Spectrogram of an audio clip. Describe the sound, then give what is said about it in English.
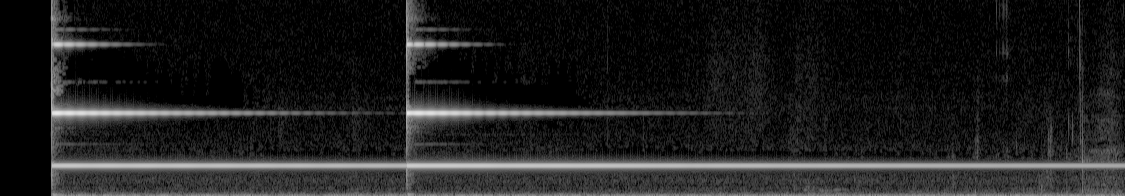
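A ritual bell is struck twice, about three and a half seconds apart, each strike ringing out clearly and sustaining a long, pure tone that slowly fades amid otherwise quiet surroundings, rung to begin a chant (Jusege). “We will begin at the sound of the bell.”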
